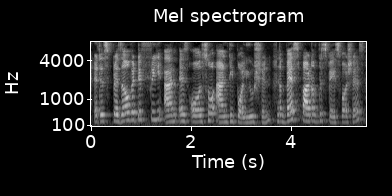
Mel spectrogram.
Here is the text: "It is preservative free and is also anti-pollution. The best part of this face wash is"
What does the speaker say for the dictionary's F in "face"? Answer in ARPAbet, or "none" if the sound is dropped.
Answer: P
